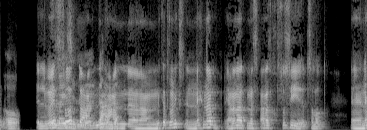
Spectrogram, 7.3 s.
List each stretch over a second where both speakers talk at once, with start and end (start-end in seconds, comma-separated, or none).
1.0-2.4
